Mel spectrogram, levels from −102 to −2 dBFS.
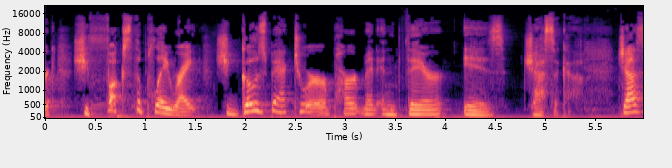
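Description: A speech recording with nothing technically wrong with it.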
